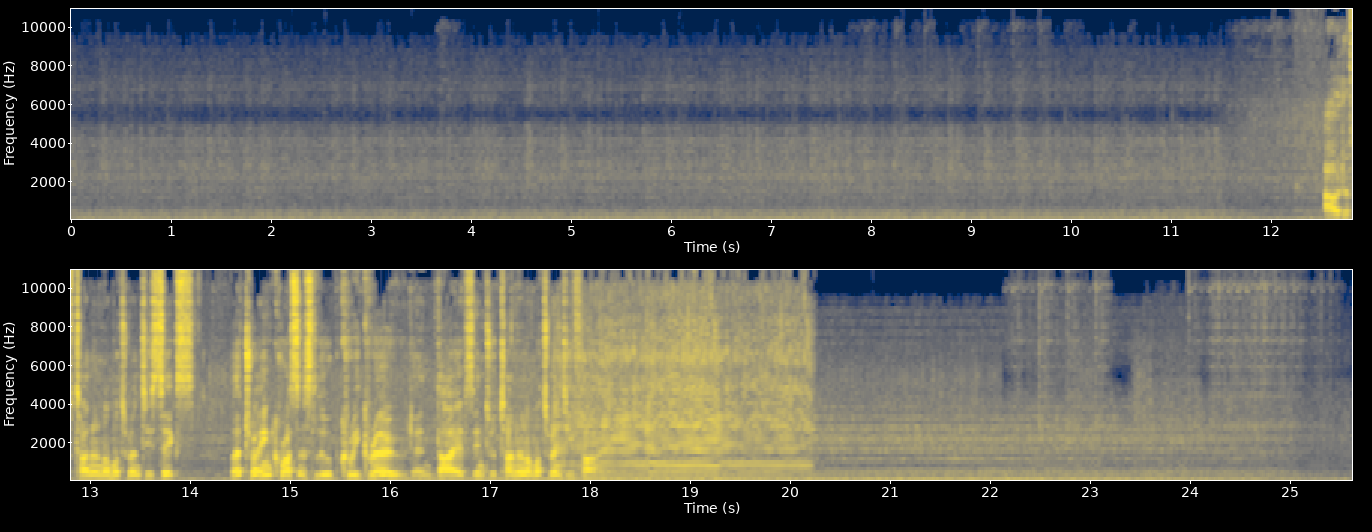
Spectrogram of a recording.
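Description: A diesel locomotive engine rumbles steadily.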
